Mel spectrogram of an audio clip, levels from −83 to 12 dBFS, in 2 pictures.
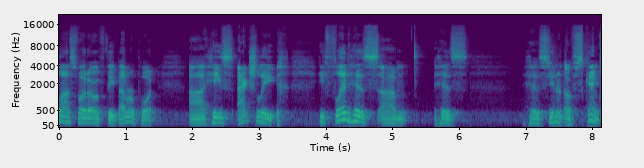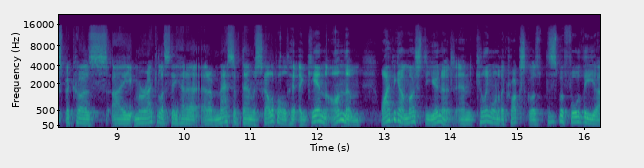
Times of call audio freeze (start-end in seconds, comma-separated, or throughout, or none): none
